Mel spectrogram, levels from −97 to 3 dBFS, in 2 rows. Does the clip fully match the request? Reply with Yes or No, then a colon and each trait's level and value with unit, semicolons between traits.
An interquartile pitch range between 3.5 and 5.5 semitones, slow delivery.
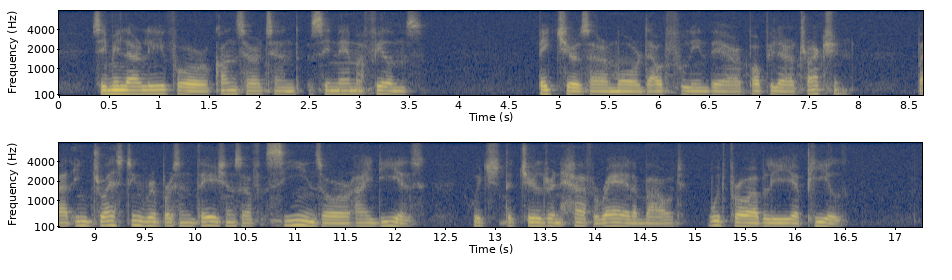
No: narrow, 2.4 semitones; slow, 110 wpm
